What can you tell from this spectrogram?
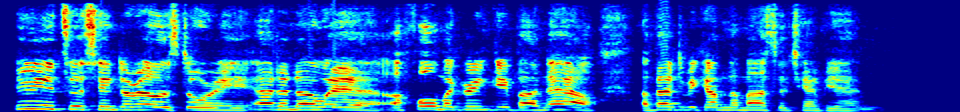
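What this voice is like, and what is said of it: Imitates another person's voice. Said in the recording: “That's the best impersonation I could muster up.”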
